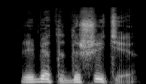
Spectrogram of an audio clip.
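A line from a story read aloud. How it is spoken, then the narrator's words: Calm, level voice. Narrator (Russian): сказал я спокойно, не повышая голоса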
